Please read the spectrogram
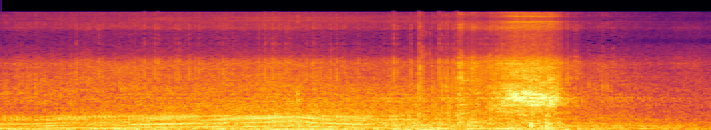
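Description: Car engine heard from inside the cabin through a dashcam, its pitch rising as the car accelerates and then falling as it eases off. About five seconds in, a brief louder burst of noise comes as a collision happens on the road ahead.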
